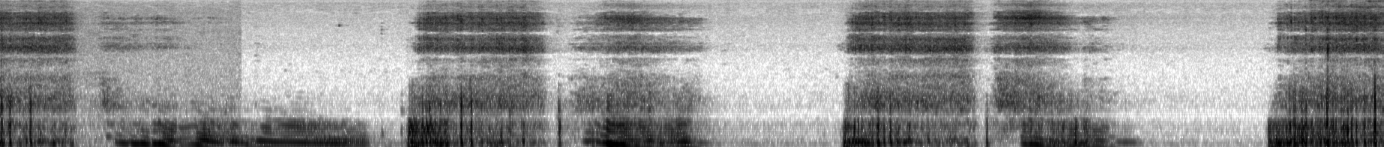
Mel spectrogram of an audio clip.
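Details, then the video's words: Sleeping pet dog snoring indoors, deep rumbling breaths with a raspy, gurgling texture, each snore lasting about two seconds and separated by short quiet gaps, four snoring bouts in a quiet room. "MY DOG SNORING"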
